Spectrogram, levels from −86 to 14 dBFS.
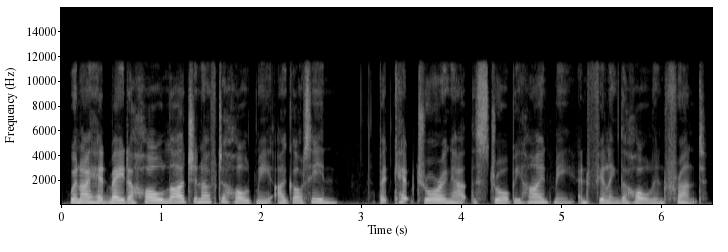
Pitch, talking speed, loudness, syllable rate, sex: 205 Hz, 260 wpm, -20 LUFS, 5.6 syllables/s, female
